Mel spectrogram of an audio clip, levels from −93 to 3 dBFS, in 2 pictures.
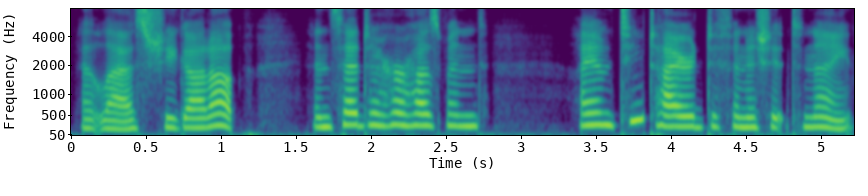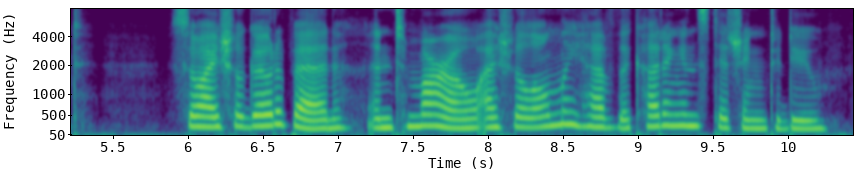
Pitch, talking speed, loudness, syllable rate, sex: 235 Hz, 220 wpm, -17 LUFS, 5.4 syllables/s, female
